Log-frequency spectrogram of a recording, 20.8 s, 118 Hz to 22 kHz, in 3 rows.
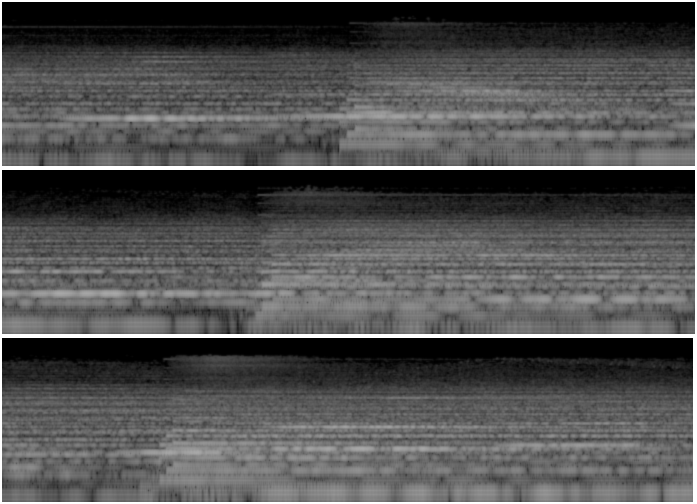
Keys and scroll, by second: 0.3 n, 12.0 a, 13.8 q.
